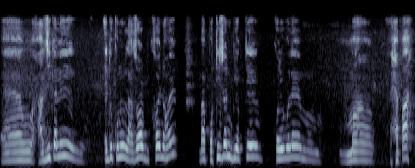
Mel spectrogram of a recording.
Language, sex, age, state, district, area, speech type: Assamese, male, 45-60, Assam, Golaghat, urban, spontaneous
